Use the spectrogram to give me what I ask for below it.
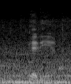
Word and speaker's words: Rapidium: Rapidium. That's how you say it.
